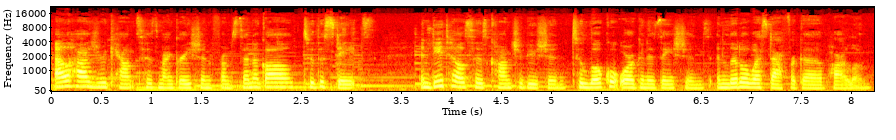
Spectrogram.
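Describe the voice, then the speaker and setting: Woman reading the show intro, guitar playing clearly behind her. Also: lowish voice, steady tone, brisk. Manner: reads a scripted welcome. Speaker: podcast host. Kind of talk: scripted intro. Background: guitar music.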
